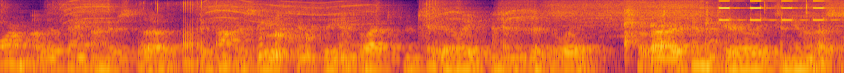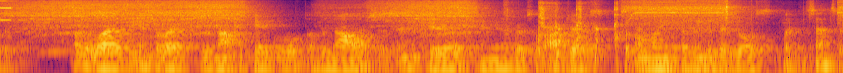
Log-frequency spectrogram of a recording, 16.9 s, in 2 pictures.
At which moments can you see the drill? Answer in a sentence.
You can hear the drill from 0.0 to 16.8 s.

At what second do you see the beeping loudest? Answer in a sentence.
The volume of the beeping peaks at 7 seconds.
